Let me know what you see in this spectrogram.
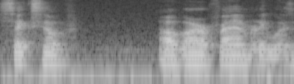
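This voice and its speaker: Very slow, monotone, flat speech from a man with an Ontario accent, medium pitch, and audible room echo. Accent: rural Ontario Canadian. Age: 80s+. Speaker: retired farmer. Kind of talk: interview.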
